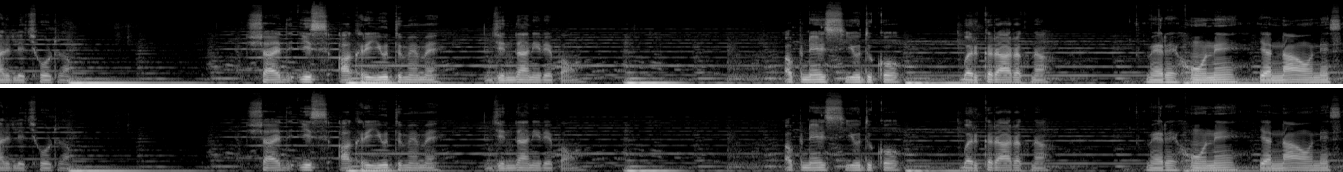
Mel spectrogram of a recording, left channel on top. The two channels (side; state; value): right; quieter; 5.7 dB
